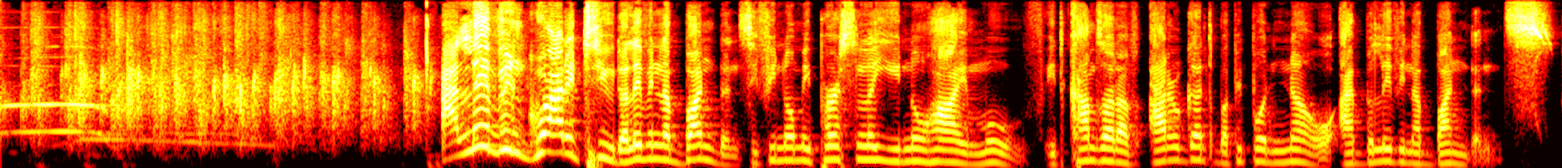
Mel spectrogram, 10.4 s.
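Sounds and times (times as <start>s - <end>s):
audience clapping: 0.0s - 3.5s
speech: 3.0s - 10.4s.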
